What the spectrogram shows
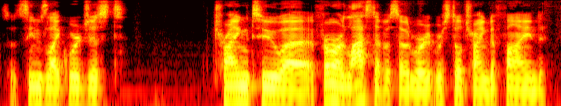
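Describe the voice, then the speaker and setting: A man's voice: mid-range voice, level tone, normal speed, a bit bright. A man hosting a let's play with casual commentary, thinking aloud and easily impressed. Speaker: gaming video host.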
